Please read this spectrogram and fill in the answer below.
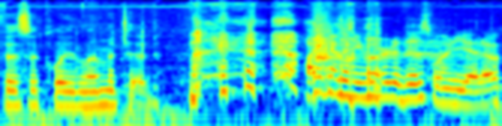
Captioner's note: laughs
